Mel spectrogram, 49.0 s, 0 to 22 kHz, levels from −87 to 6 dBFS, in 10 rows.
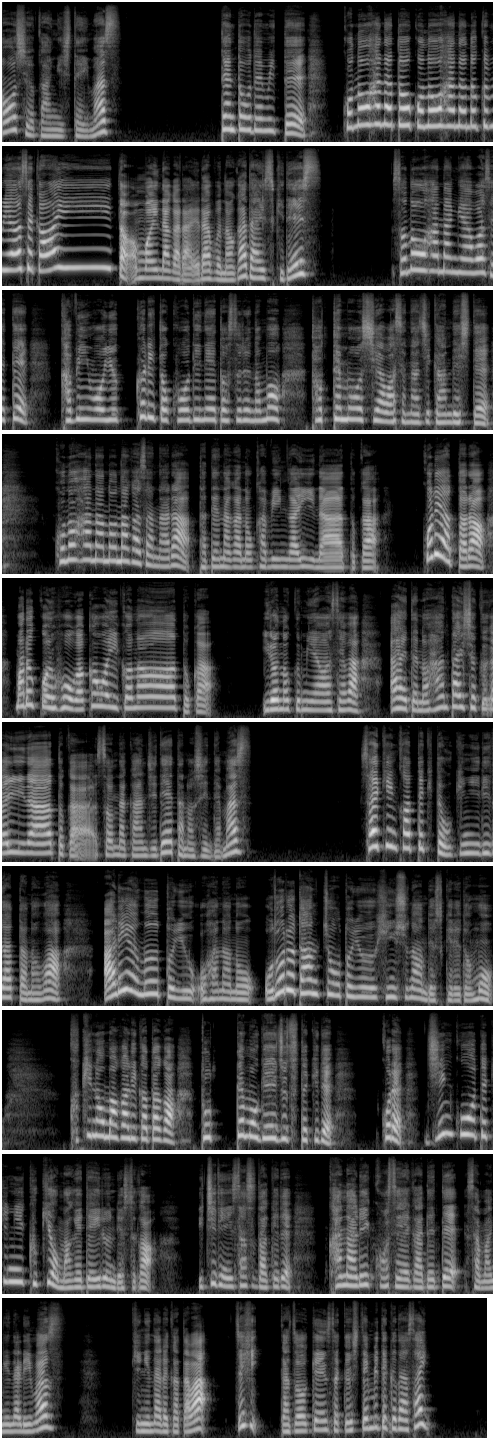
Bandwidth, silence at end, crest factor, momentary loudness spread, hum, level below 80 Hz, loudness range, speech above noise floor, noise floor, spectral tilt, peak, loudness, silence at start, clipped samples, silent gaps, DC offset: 19.5 kHz; 0.6 s; 22 dB; 11 LU; none; -62 dBFS; 5 LU; 52 dB; -72 dBFS; -3.5 dB/octave; 0 dBFS; -21 LUFS; 0 s; under 0.1%; none; under 0.1%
